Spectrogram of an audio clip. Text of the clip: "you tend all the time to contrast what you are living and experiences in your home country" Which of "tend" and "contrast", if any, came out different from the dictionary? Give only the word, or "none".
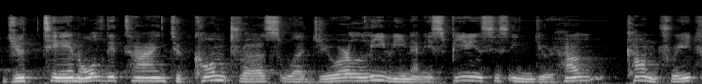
tend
